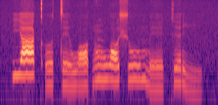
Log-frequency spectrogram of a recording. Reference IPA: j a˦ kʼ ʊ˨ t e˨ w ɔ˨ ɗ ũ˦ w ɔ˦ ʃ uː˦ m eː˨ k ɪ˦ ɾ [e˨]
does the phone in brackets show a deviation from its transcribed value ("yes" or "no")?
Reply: yes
